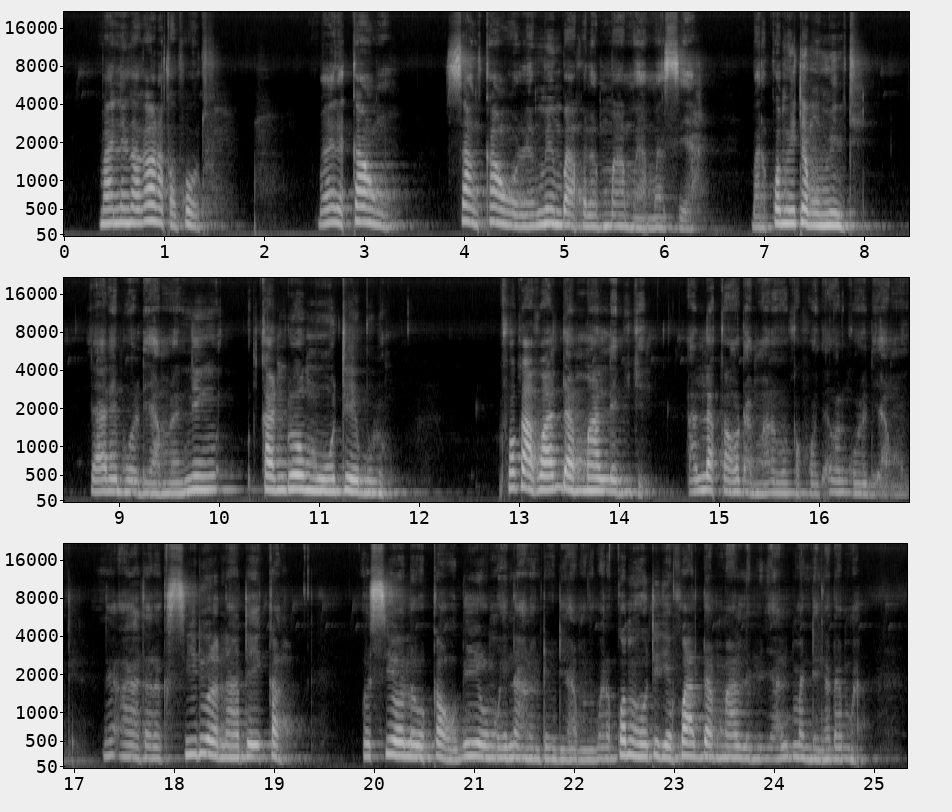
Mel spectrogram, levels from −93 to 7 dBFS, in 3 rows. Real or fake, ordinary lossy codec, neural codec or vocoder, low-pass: real; none; none; none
